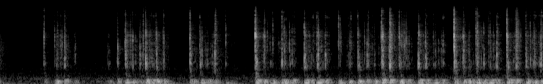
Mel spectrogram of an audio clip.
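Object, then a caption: Plastic computer keyboard. Fingertips of both hands type very fast on the hollow plastic keys of a black plastic Logitech full-size keyboard resting on a desk. Bursts of rapid, bright clicking sit over a low, hollow thudding, broken by short pauses before the typing resumes in a dense, steady clatter.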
